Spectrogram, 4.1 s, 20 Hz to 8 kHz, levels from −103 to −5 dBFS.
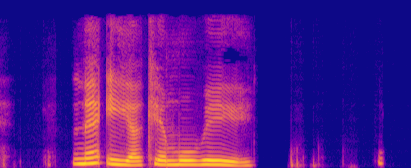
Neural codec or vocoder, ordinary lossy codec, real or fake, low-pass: codec, 16 kHz, 0.8 kbps, ZipCodec; MP3, 64 kbps; fake; 7.2 kHz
